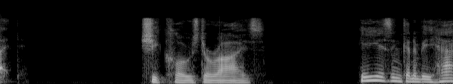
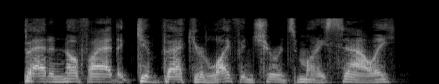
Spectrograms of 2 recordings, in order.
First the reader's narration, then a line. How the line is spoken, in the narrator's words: he growled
